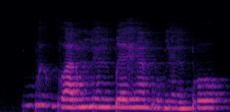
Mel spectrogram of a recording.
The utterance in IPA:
b ɨ˧ ɡʷ a˨ ɾ ũ˦ ɡ ɛ̃˨˦ ɡ͡b ɛ˧ ɣ ɛ̃˧ b o˨ ɡ ɛ̃˨ ɡ͡b o˦

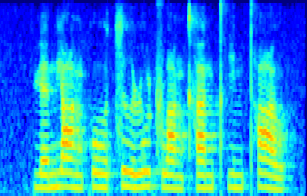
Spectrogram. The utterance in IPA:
p ɥ ɛ˨˦ n̪ j ɑ˥˨ ŋ k o˥˨ ʊ̯ t͡s ɹ̩˥˨ ɻ u˥˨ ʈ͡ʂ w ɑ˥˨ ŋ kʰ a˦ n t̪ʰ i˦ n t̪ʰ ɑ˥˨ ʊ̯

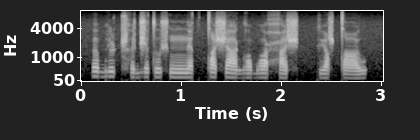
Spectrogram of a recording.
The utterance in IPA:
ə˦˨ b y˦˨ ʈ͡ʂʰ ə˩˧˩ d͡ʒ ə˦˨ t u˩˧˩ ʃ nː ɛ˨˩˦ t͡s tˤ u˦˨ ʃ a˦˨ ɡ ɔ˦˨ b ɔ˦˨ ħ a˨˩˦ ʃ kː y˩˧˩ ʃ tˤ u˨˩˦

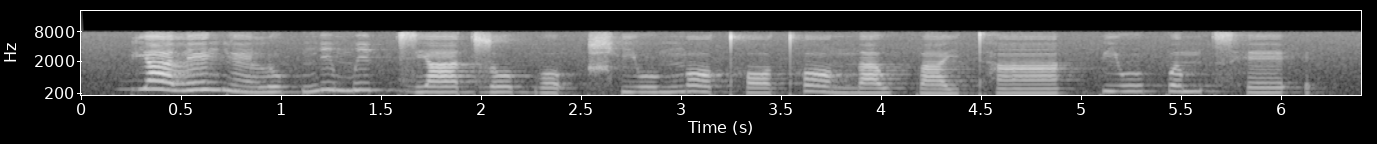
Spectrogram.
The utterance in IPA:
b j a˥˧ l ẽ˦ ɡ ẽ˨˩ l u˨ p̚ ŋ i˥˧ m i˦ ʔ d͡z j a˧ d͡z o˧ b o˨ ʔ t͡ɕʰ j u˧ ŋ ɔ˥˧ t̪ʰ ɔ˧ t̪ʰ ɔ˥˧ n̪ a˧ w p a˧ j t̪ʰ ã˧ | p j u˧ p ə˧ m t͡sʰ e˨ ʔ

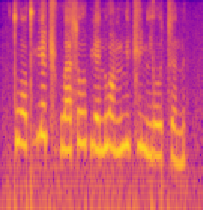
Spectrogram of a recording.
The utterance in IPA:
t̪ w ɔ˨˩ t̪ʰ ɥ ɛ˥˩ ʈ͡ʂʰ w ä˧˥ s o˥ ʊ̯ p ɥ ɛ˧˥ n w ɑ˧˥ ŋ n̪ y˥˧ t͡ɕ y˥˩ n l j o˧˥ ʊ̯ t͡s ə˨˩˦ n

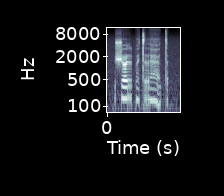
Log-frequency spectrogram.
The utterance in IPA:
ʃ œ r p ɛ̤ t r æ̤ t

